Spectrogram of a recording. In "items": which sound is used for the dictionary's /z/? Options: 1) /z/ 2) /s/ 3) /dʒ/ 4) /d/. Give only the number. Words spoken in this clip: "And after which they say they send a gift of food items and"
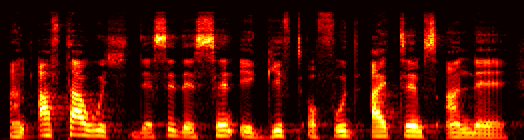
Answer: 2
